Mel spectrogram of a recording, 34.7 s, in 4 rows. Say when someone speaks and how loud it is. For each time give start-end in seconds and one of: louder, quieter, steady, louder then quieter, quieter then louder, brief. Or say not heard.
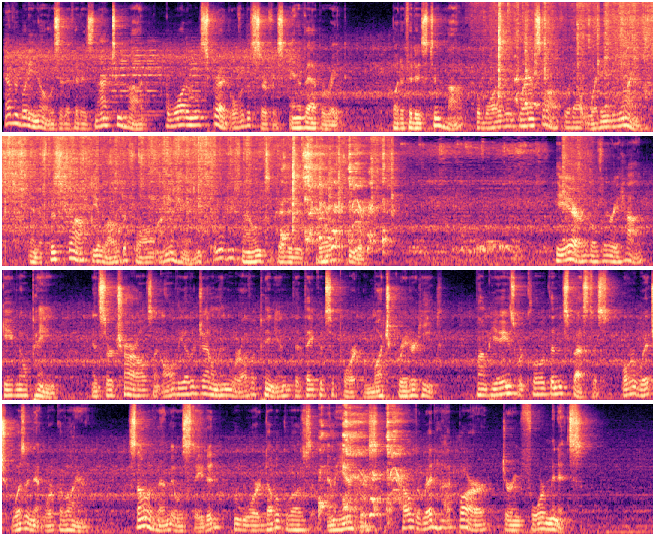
0.0-13.6 steady
16.0-33.8 steady.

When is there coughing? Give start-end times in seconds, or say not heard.
12.3-13.9, 30.2-31.4.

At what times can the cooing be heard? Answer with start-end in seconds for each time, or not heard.
6.2-16.6.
